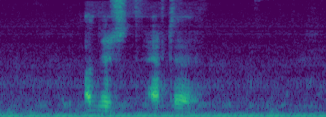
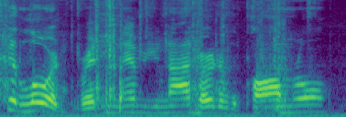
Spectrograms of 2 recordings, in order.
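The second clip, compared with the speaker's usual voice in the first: higher, louder mock scolding; raised-voice playful rebuke; mock exasperation; 7 semitones higher, 6 dB louder than usual. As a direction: exclaim as if lightly appalled at a whole country. Acts out scolding of Britain.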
